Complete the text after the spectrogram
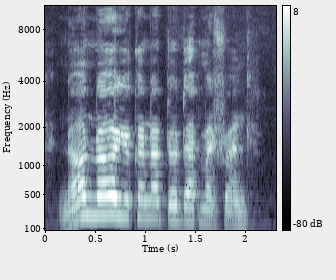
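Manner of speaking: put-on Indian call-centre accent. Describing the one accent a person always does: Indian telemarketer voice. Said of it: "it's always in the Indian telemarketer voice".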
